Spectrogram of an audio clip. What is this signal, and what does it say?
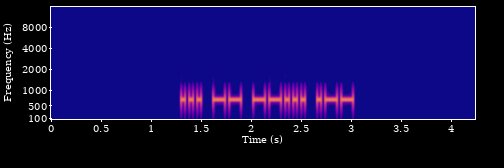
Morse code, heard as a keyed tone, about 31 wpm, 700 Hz. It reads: SM7W
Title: DXCC-100 Call Signs - 4 Characters - 30wpm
